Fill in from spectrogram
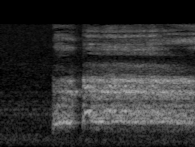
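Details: A rooster in a Western Siberian village crows loudly at foggy, cool dawn, a harsh, drawn-out cock-a-doodle-doo with a brief early break, as roosters answer one another across the village.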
